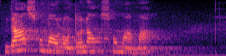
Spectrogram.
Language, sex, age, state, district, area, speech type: Bodo, female, 30-45, Assam, Baksa, urban, read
